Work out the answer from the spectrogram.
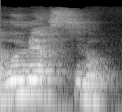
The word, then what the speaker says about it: remerciement: pas l'oublier un remerciement on le prononce pas c'est un e muet même si on écrit comme ça on dit un remerciement et et parfois il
